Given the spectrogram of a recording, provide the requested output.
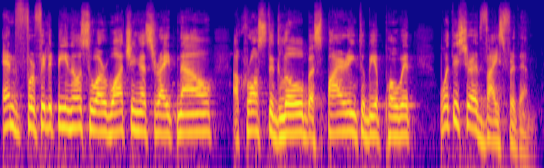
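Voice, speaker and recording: A male news anchor in a TV studio, asking measured interview questions with frequent ums. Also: a little high. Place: television studio.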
